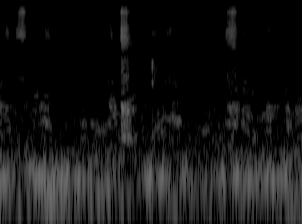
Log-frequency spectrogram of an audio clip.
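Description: Very faint scratching of a pen writing on notebook paper, in short separate strokes.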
